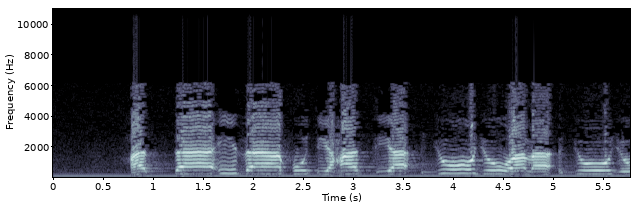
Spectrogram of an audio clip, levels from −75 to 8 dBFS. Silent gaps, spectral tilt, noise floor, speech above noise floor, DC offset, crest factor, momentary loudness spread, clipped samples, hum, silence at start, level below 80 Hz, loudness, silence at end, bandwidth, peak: none; -4 dB/octave; -35 dBFS; 25 dB; under 0.1%; 10 dB; 9 LU; under 0.1%; none; 0.75 s; -50 dBFS; -9 LUFS; 0 s; 6.8 kHz; 0 dBFS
